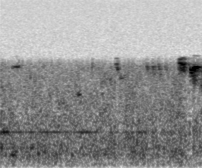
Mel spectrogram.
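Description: Near silence with faint bird chirping, which picks up again just before the end.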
